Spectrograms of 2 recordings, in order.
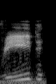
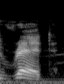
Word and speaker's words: read: one night good now now that word um it would be pronounced in the um in the past here so instead of saying read it would be read Brooke read it in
